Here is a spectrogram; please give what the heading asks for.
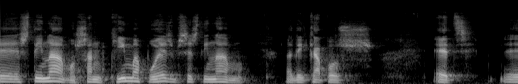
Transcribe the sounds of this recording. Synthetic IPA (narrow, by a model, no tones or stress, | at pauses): est̪inɐmosɐɲcimɐpue̞zvise̞st̪inɐmo | ðilɐ̰ðikɐpo̞s | e̞t͡si̥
